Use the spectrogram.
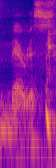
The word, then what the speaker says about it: Maurice: Um, you know, in America we actually spell it without the U, and it's Maris.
